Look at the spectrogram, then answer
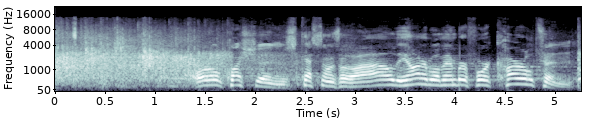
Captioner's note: some Applause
